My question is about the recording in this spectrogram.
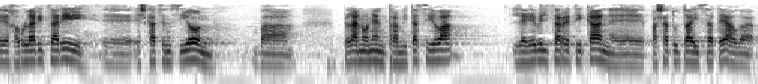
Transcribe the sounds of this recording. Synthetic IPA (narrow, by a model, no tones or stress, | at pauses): ɣawɾlaɾit͡saɾi | e̞̰skat͡se̞nsio̞n | ba | plano̞ne̞nt̪ɾamit̪asio̞a | le̞ɣ̞e̞β̞ilt͡sare̞t̪ikanpasat̪ut̪aisat̪e̞aːwða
